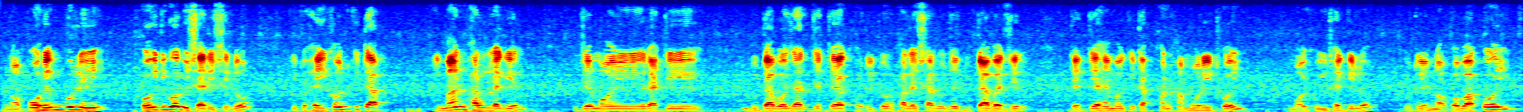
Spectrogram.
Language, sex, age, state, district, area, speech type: Assamese, male, 45-60, Assam, Nalbari, rural, spontaneous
